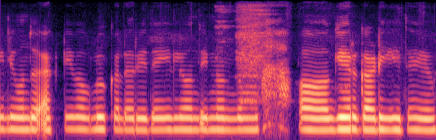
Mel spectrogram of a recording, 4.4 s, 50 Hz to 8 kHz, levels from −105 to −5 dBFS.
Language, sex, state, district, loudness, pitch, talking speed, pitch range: Kannada, female, Karnataka, Dharwad, -17 LUFS, 205 Hz, 150 wpm, 205-210 Hz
